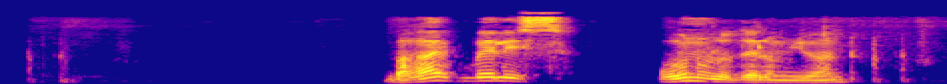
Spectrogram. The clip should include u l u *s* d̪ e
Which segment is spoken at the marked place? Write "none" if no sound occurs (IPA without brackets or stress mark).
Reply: none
